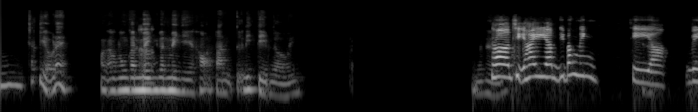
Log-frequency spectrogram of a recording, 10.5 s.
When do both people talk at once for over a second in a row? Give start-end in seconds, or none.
none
